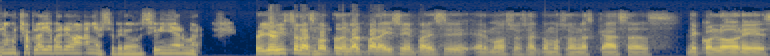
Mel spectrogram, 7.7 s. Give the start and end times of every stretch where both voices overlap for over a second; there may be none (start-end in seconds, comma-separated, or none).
none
